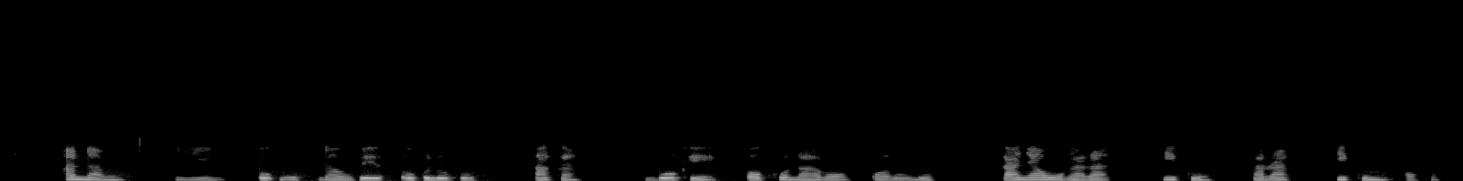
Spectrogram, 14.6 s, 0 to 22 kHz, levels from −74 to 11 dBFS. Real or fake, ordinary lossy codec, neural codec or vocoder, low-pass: real; Opus, 24 kbps; none; 5.4 kHz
